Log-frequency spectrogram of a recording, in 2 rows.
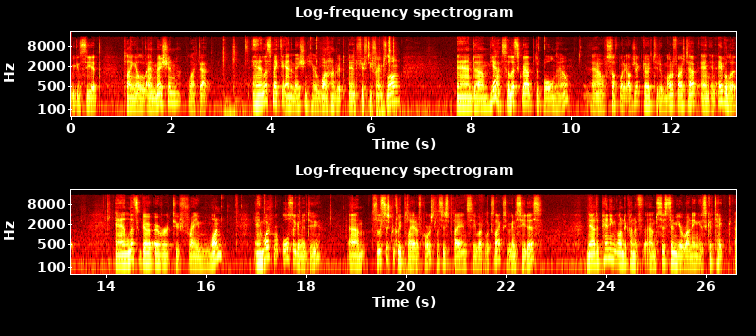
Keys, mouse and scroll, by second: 3.0 space, 4.7 click, 9.3 click, 12.9 click, 14.6 click, 16.6 middle click, 17.3 shift+middle click, 19.8 space.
